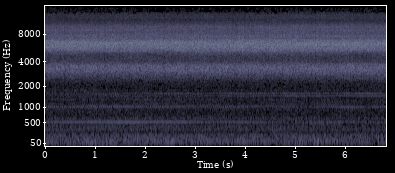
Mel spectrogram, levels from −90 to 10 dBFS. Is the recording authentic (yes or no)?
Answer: yes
